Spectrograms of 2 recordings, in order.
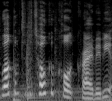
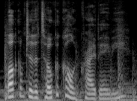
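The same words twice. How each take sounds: First: It is said in the speaker's ordinary voice. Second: It is said in a put-on character voice.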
